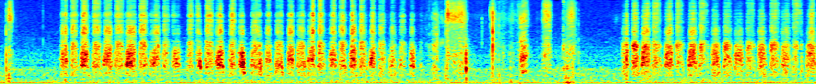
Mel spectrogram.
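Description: A felt-tip marker scratches and rubs across a thin white paper mandala coloring sheet lying on a book. Quick, bright, scratchy back-and-forth strokes come in steady bursts, with a few sparser strokes in the middle before the rapid rhythm resumes. A faint low hum runs underneath throughout.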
